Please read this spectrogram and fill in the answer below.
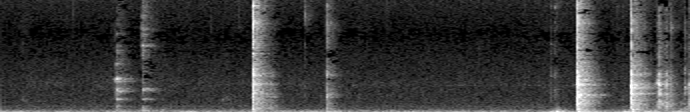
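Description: Metal fork and spoon clinking against a pot and a plate while serving fish: scattered sharp clicks, one loud clink about two and a half seconds in and a quick cluster near the end.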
